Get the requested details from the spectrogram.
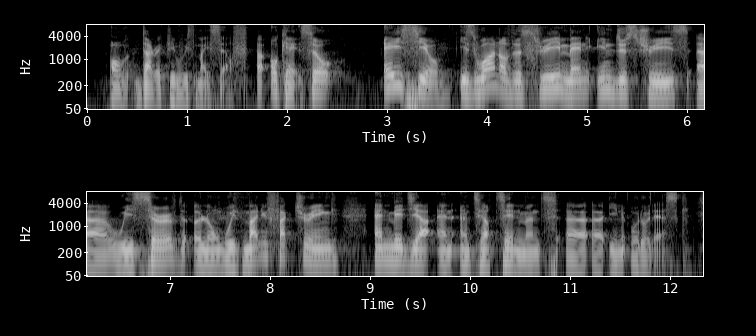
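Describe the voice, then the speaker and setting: With a French accent, a man speaks at medium pitch and a moderate pace, his tone bright and sharp and his intonation lively. The recording is very clean, with a silent background. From France. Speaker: software industry strategy manager, keynote speaker. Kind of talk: conference keynote presentation. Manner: hesitant, many fillers.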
